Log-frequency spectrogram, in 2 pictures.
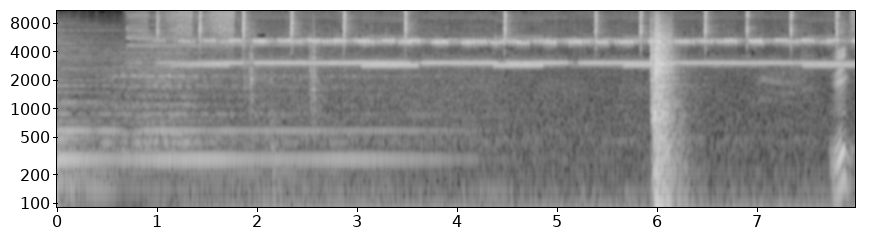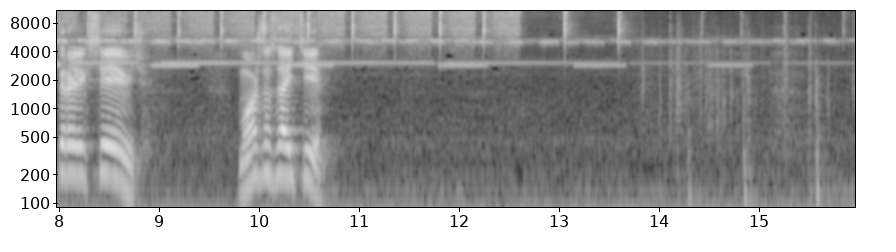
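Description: Crickets chirp steadily close by.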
